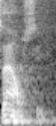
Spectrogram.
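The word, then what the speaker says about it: Soucy: and mary ellen and i believe that's pronounced salcy s-o-u-c-y i don't know her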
